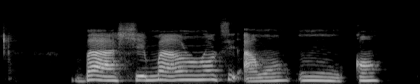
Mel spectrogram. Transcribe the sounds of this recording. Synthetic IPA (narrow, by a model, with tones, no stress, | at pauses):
baː˦˨˧ʃe˧mãː˦˧n̩˦ɾ̃ɔ̃˦ti˦ʔa˦˨w̃ɔ̃˧˦˧kã˧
